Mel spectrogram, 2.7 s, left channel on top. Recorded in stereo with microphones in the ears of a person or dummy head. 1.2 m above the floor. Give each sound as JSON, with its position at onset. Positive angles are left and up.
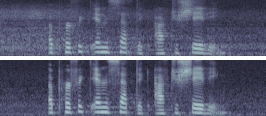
{"t": 0.5, "sound": "a woman speaking", "side_deg": -45, "distance_m": 0.7}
